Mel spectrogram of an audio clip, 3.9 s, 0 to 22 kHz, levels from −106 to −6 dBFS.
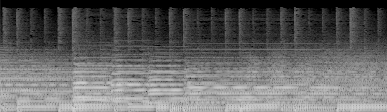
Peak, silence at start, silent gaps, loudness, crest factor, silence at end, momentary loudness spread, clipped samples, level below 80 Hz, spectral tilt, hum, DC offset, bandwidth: -10 dBFS; 0 s; none; -25 LUFS; 14 dB; 0 s; 4 LU; under 0.1%; -38 dBFS; -8.5 dB/octave; none; under 0.1%; 16.5 kHz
